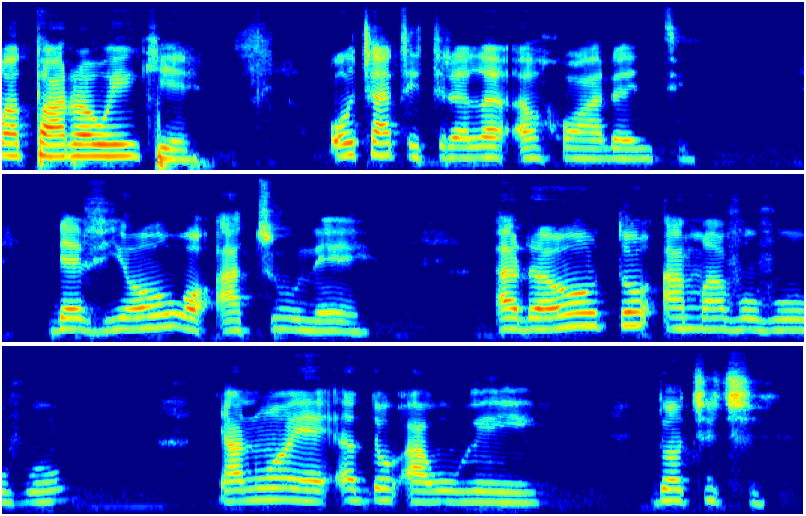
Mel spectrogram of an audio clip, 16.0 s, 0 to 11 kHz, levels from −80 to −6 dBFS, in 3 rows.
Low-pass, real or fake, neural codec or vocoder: 9.9 kHz; fake; codec, 24 kHz, 6 kbps, HILCodec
